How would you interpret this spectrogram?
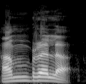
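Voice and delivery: அம்ப்ரெல்லா high and loud, m-b-r joined; ringing model word UMBRELLA; MBR blend demo. Shown as a demonstration. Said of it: "அப்ப எப்படி வருது".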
